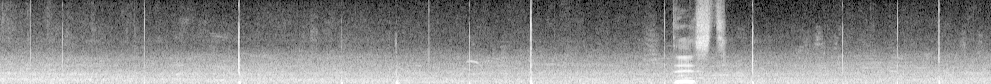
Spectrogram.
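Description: A stadium crowd murmurs steadily in the background.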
